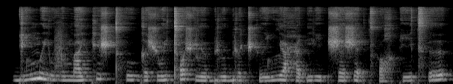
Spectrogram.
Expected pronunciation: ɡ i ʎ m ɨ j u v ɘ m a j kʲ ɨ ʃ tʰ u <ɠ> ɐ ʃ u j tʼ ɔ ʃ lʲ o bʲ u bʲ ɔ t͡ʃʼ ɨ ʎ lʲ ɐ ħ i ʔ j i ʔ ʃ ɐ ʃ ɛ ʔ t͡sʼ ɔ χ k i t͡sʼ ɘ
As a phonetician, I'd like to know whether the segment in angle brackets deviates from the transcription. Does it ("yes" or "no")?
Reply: yes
